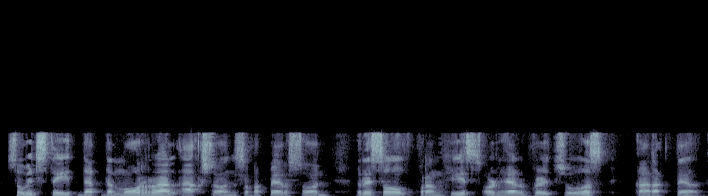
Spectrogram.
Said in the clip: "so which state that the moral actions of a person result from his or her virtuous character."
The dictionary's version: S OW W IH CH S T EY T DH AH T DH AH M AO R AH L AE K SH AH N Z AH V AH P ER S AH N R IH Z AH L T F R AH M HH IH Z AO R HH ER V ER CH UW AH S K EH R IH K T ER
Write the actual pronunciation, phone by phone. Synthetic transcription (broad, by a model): S OW W IH CH S T EY T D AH T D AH M AO R AH L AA K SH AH N S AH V AH P ER S AH N R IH S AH L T F R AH M HH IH S AO R HH ER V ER CH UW S K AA R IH K T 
